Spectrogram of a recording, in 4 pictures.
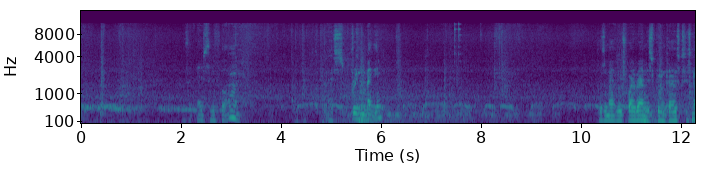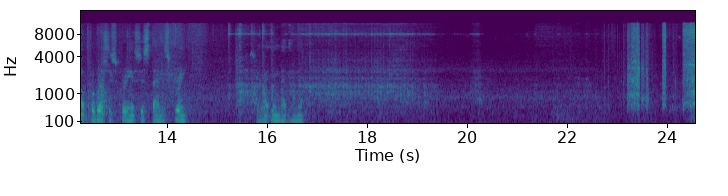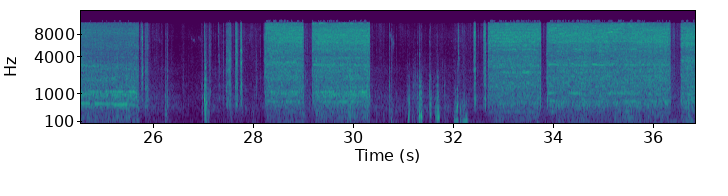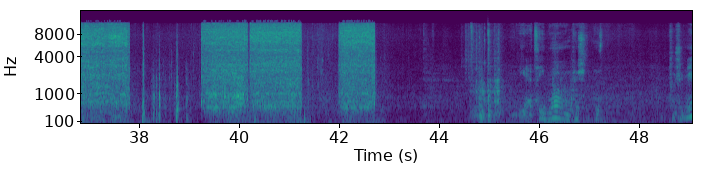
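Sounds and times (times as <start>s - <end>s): handheld power tool grinding: 16.6s - 19.4s, 23.1s - 26.0s, 27.3s - 30.4s, 32.4s - 37.8s, 39.2s - 41.3s, 42.0s - 42.8s.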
